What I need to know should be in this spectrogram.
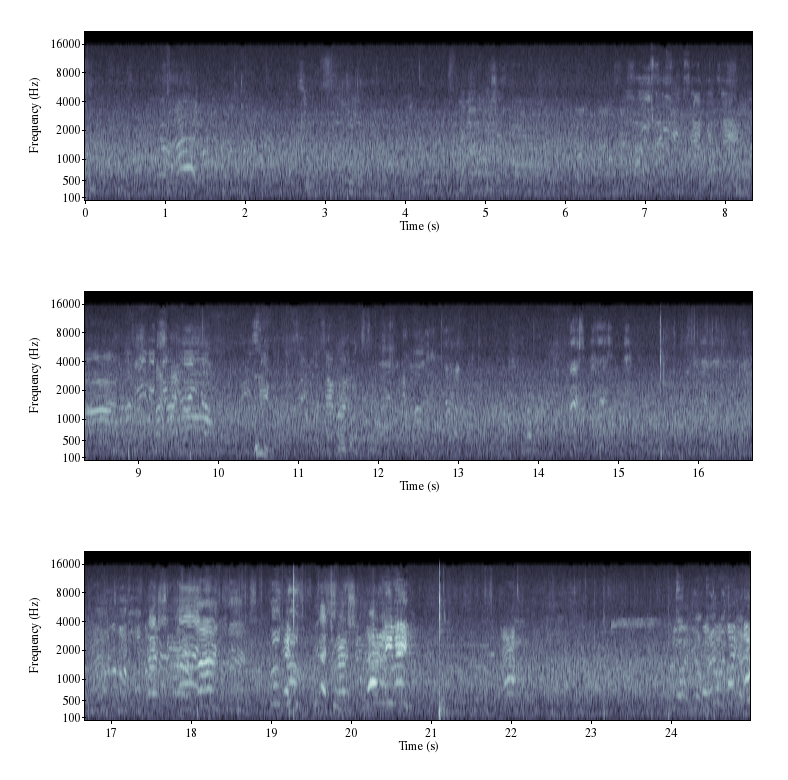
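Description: Spectators chatter and call out from the sidelines.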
